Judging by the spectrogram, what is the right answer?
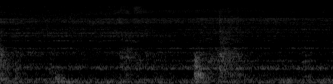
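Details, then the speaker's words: Natural-gas Modine unit heater, heard with the bottom cover open: steady burner hiss with the flame lit, but no blower whoosh. The fan should start once the elements heat, otherwise the high limit cuts the flame. Blower fan not starting. "the fan is not coming on so let's find out why the fan is not coming on for now"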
